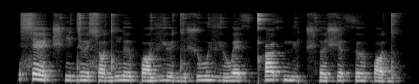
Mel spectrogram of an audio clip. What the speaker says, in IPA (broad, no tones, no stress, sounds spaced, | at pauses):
s ɛ t͡ʃʰ i d ɘ s ɔ d ŋ ɘ p ɔ vʲ ɵ d ʊ ʃ u vʲ ʊ w ɛ θ qʰ u θ mʲ u t͡ʃʰ ə ʃ ə θ ɵ p ɔ d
